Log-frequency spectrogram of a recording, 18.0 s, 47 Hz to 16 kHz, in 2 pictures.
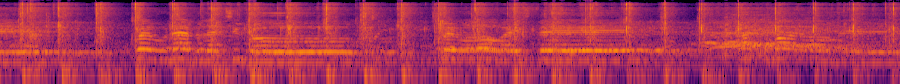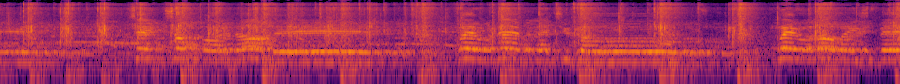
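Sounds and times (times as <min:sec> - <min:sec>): crowd singing a chant: 0:00.0 - 0:18.0.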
